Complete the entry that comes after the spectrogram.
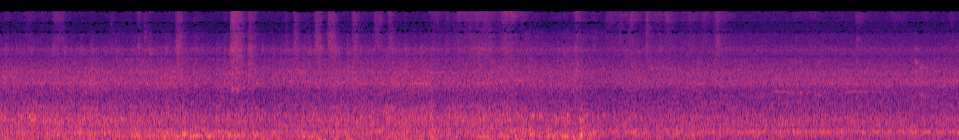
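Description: Chennai suburban electric train running along the track: a steady rumble of wheels and carriages, with scattered clicks and one louder jolt a little before the middle.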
